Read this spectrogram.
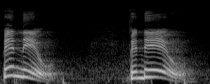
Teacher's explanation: o e é forte o u é átona o u não tem direito de ser vogal aqui então eu tenho uma vogal mais uma semivogal saio da forte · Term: ditongo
